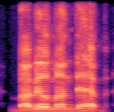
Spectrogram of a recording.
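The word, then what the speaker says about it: Bab el-Mandeb: the hoody shut down the Red Sea the Babel mandb I finally said it right and um they've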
